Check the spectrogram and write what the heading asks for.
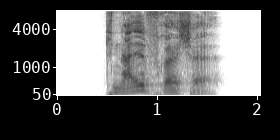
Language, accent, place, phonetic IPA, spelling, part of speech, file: German, Germany, Berlin, [ˈknalˌfʁœʃə], Knallfrösche, noun, De-Knallfrösche.ogg
- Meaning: nominative/accusative/genitive plural of Knallfrosch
